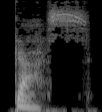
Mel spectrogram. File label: "gas", uk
